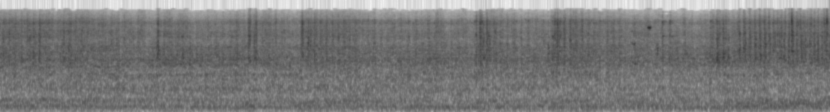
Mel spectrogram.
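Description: The four small single-cylinder engines of a four-engine go-kart, one driving each wheel, running hard together as the kart drives over rough dirt, with scattered clicks and knocks.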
